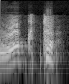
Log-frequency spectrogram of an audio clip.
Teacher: The production of ed in walked as a voiceless plosive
